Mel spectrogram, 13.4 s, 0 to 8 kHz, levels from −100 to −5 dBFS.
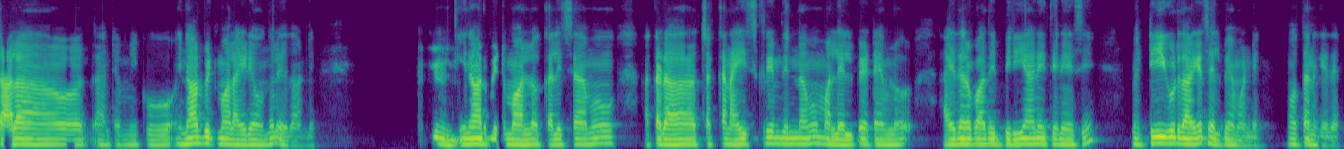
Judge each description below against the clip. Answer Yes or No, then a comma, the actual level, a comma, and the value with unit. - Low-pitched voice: Yes, low, 105 Hz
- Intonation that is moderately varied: No, narrow, 1.9 semitones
